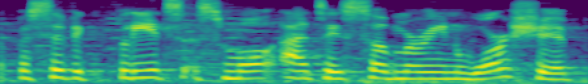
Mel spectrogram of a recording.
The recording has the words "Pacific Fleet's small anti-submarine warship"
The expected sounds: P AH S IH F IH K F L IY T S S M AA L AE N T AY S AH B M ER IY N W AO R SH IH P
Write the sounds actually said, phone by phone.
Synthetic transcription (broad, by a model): P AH S IH F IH K F L IY T S S M AA L AE N T AY S AH B M ER IY N W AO R SH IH P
